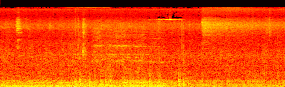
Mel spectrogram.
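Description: Diesel express railcar on the move, heard from inside: a steady low rumble of engine and wheels on the rails, with a few light clicks. The rumble eases slightly about four seconds in.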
